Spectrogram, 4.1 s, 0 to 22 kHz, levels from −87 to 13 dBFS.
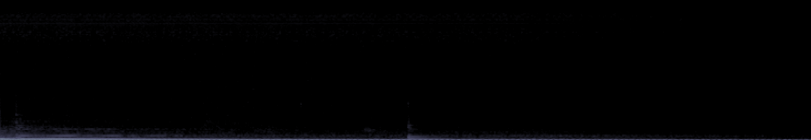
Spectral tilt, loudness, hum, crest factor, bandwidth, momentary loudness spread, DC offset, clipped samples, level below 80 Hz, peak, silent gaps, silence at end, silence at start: -9 dB/octave; -47 LUFS; none; 14 dB; over 20 kHz; 17 LU; under 0.1%; under 0.1%; -48 dBFS; -30 dBFS; none; 0 s; 0 s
